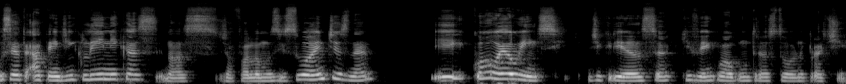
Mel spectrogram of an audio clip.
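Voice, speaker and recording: A woman speaks at a fairly slow pace, in a normal speaking voice at medium pitch. Her intonation is lively. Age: 60s. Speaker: church podcast host. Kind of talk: interview.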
